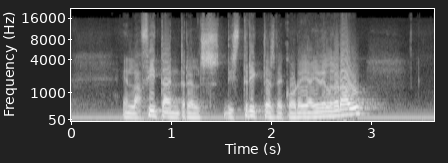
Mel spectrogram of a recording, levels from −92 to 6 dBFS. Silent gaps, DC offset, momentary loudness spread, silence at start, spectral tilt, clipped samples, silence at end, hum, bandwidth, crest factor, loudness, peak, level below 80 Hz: none; under 0.1%; 20 LU; 0 s; -5 dB/octave; under 0.1%; 0 s; 50 Hz at -25 dBFS; 19 kHz; 8 dB; -9 LUFS; -2 dBFS; -36 dBFS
